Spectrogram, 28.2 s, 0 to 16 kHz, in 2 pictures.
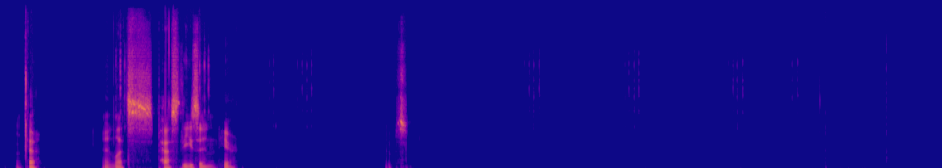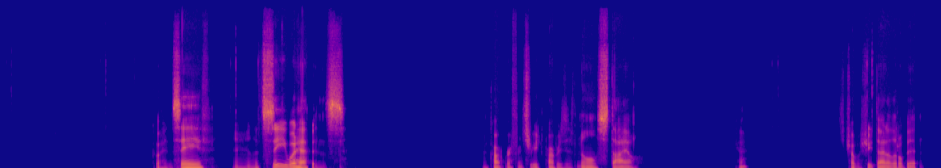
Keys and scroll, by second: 2.1 super+c, 3.2 super+v, 4.8 super+x, 5.7 super+z, 6.5 super+c, 8.2 super+v, 9.9 super+c, 11.2 super+v, 15.8 super+s, 18.1 super+r.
